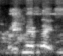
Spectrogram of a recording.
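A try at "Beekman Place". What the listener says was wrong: There's no L in it, first of all.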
